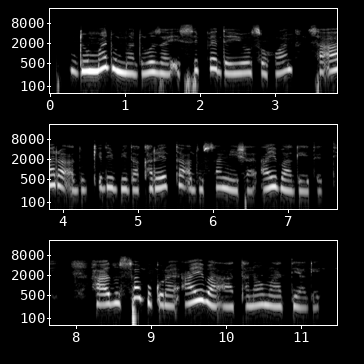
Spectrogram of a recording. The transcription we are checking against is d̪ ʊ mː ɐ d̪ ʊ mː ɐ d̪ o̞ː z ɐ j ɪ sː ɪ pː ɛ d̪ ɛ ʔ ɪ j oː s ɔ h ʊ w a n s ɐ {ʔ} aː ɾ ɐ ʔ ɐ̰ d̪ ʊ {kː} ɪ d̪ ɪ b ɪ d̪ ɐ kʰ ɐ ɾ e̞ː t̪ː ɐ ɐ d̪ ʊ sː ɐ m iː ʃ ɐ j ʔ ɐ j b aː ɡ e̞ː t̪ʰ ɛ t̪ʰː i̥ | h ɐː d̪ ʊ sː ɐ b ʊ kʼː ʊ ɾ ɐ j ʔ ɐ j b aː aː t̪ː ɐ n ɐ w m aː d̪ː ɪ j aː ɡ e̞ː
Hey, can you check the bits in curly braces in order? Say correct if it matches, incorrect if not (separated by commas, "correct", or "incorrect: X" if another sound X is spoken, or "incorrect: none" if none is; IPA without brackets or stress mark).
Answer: correct, incorrect: kʼː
